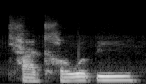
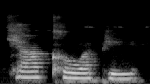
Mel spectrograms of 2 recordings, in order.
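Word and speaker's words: cacoepy: of the information yeah so it can be pronounced kakawapi kakoapi or kakoa b uh it's a noun and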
